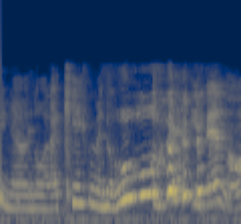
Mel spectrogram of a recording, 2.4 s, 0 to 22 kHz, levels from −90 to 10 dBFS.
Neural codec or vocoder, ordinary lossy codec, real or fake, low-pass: none; none; real; none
